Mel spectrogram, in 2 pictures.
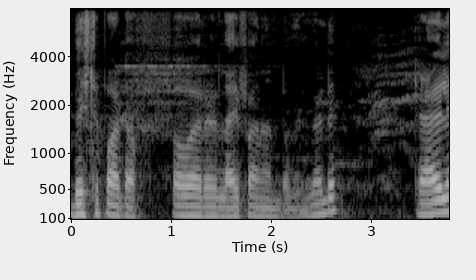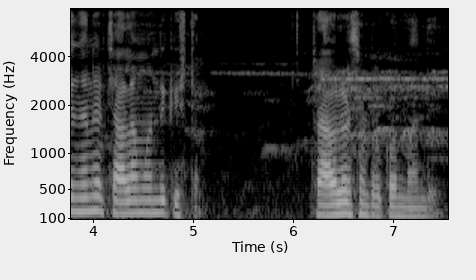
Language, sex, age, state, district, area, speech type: Telugu, male, 18-30, Telangana, Ranga Reddy, urban, spontaneous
